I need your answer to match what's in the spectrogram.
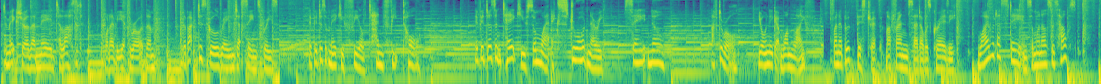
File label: Commercial Voice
